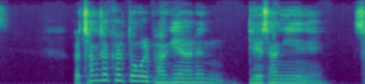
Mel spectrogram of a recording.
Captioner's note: speaking korean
